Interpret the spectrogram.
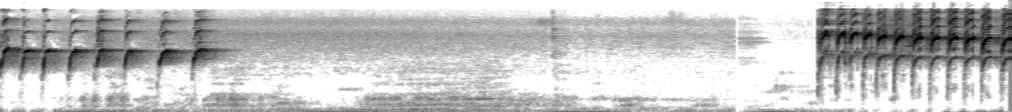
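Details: Greater green leafbird song played to provoke another leafbird and make it excited and aggressive: a run of bright, high whistled notes repeated quickly, then a quiet gap with a low hum, ending in a rapid buzzy trill.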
